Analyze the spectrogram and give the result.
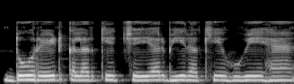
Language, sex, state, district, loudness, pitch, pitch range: Hindi, female, Jharkhand, Deoghar, -14 LUFS, 195 Hz, 190-200 Hz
